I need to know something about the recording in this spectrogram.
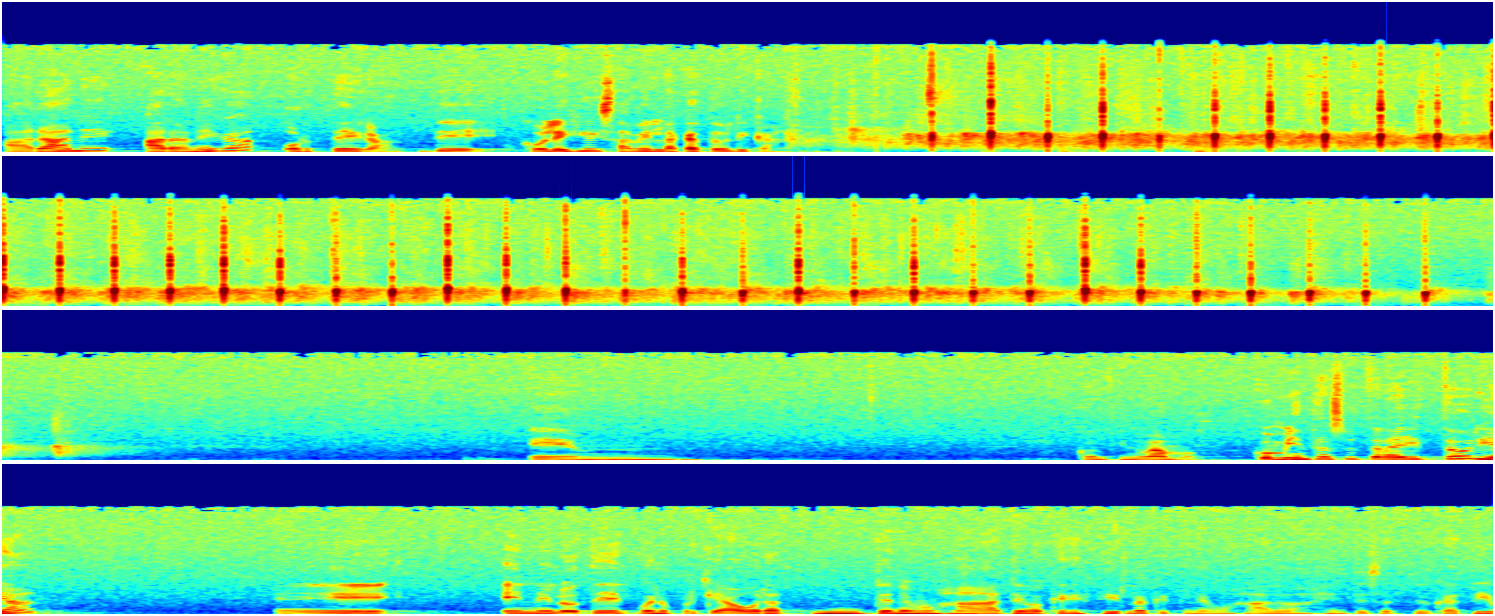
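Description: A young woman speaks into a microphone over a loudspeaker.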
